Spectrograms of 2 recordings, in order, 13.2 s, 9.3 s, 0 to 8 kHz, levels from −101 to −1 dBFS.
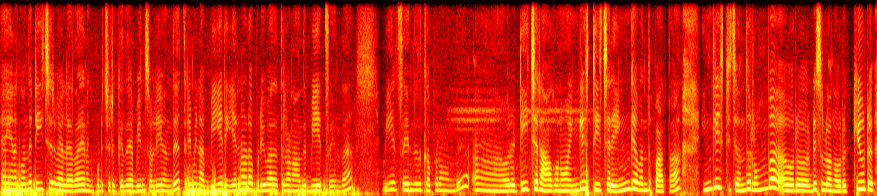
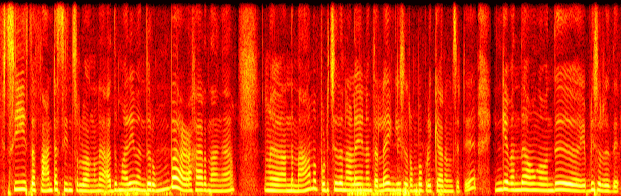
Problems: background sounds at intervals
